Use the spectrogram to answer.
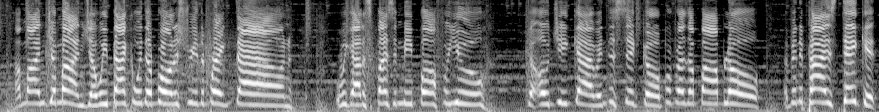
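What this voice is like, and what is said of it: Shifting Persian-Italian put-on accent. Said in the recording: “the accent and all the places in the world it travels within two sentences ... Persian Italian ... he goes from like an Armenian stereo salesman to a bad Italian stereotype ... to the guy on The Simpsons”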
